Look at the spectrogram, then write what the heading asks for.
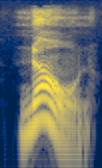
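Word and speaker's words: não: When you have to say known or no, when you're asking for help and you point with your mound, your hand.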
